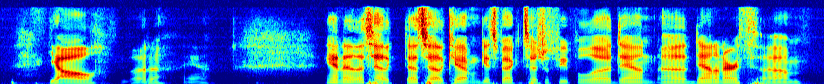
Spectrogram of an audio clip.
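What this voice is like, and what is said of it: Attempted southern American accent. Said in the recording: “southern accent ... Think Paula Deen ... Say butta and hey y'all”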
